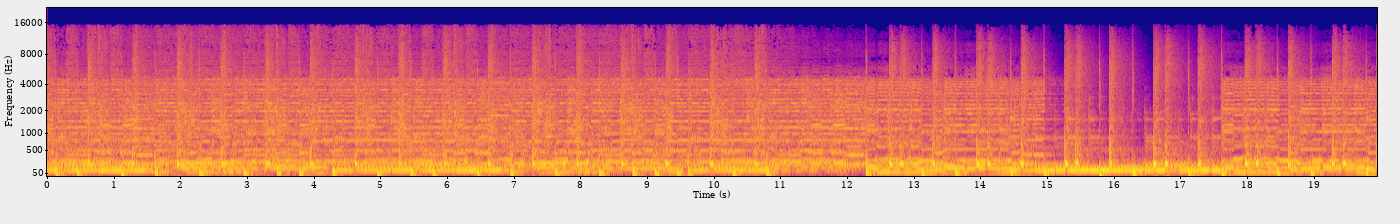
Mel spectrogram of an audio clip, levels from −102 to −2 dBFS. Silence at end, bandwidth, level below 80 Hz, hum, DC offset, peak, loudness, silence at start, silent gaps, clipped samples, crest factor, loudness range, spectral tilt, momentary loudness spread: 0 s; 15.5 kHz; -22 dBFS; none; under 0.1%; -2 dBFS; -14 LUFS; 0 s; none; under 0.1%; 12 dB; 1 LU; -5 dB/octave; 2 LU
